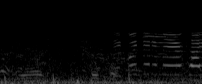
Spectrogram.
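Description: A high-pitched voice calling out across a soccer field, one long drawn-out call starting about halfway through, over faint outdoor background noise.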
